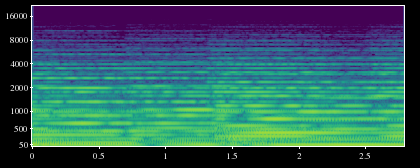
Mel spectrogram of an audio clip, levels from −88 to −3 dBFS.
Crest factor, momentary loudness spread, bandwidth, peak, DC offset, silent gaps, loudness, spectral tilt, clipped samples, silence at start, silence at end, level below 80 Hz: 12 dB; 5 LU; 8.4 kHz; -2 dBFS; under 0.1%; none; -16 LUFS; -6 dB/octave; under 0.1%; 0 s; 0 s; -22 dBFS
